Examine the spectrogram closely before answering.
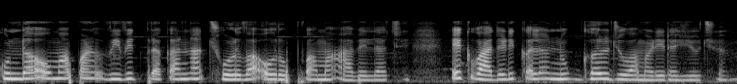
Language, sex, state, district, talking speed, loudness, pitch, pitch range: Gujarati, female, Gujarat, Valsad, 140 wpm, -19 LUFS, 225 Hz, 200-255 Hz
